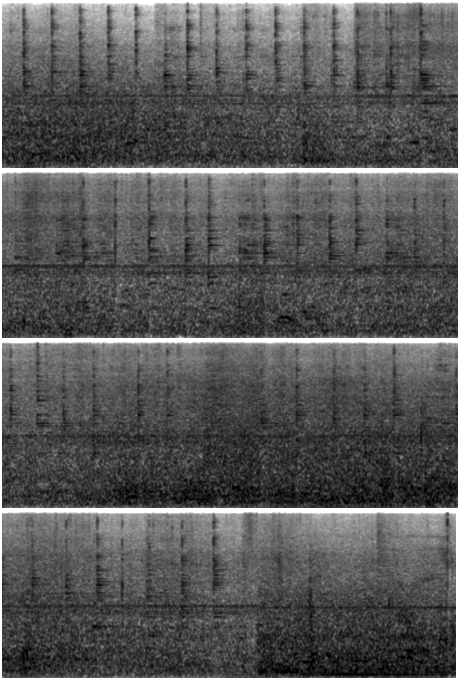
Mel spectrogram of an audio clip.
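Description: Korean jeon (vegetable pancakes) frying in oil on a griddle: a steady sizzle dense with small crackles and spits.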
